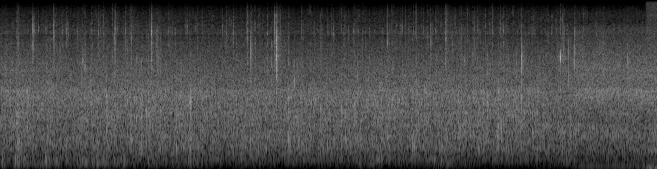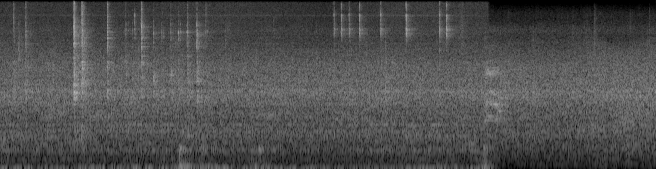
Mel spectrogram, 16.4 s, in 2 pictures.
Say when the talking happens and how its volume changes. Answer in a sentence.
The talking can't be heard in this clip.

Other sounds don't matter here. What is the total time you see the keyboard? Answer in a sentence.
The keyboard can be heard for 6 seconds in total.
